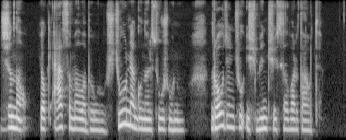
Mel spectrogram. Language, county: Lithuanian, Kaunas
